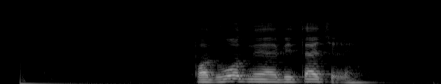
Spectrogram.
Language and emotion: Russian, neutral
